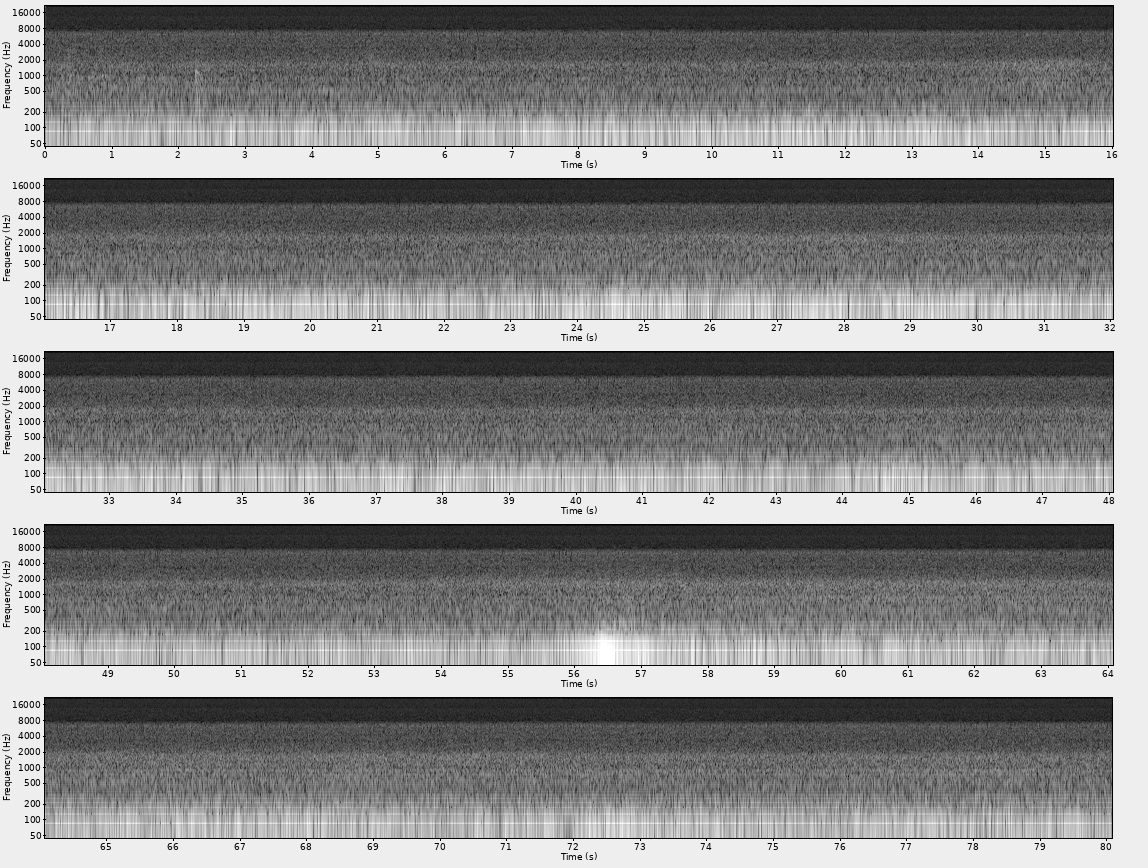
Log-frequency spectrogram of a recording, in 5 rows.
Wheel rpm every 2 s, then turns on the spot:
0, 0, 0, 0, 0, 0, 0, 0, 0, 0, 0, 0, 0, 0, 0, 0, 0, 0, 0, 0, 0, 0, 0, 0, 0, 0, 0, 0, 0, 0, 0, 0, 0, 0, 0, 0, 0, 0, 0, 0.
none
